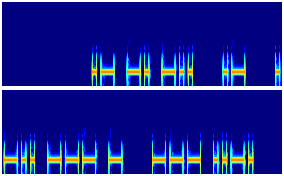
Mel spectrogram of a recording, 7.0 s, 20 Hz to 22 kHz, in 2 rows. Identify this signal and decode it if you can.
Morse code, heard as a keyed tone, about 22 wpm, 700 Hz. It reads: AND A LOT OF
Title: Sets of 4 Words 22wpm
